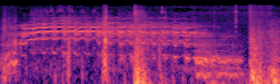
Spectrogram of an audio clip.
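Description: A horse whinnies in a long, wavering neigh, while a few heavy hoof clops land at irregular intervals as a man tries to ride it. The sound is fairly loud, with no talking.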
